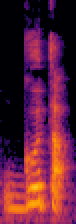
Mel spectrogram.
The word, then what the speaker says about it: gotta: Du coup, donc pour contracter have got to, eh bien, je vais dire gotta. Ou alors même got to, la contraction, c'est gotta.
